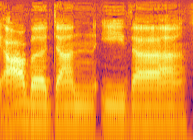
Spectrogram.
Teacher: So here we have abadan idha, so we have the fathatain on the dal followed by hamza, so you just say abadan idha, so no ghunna, no assimilation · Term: idhar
